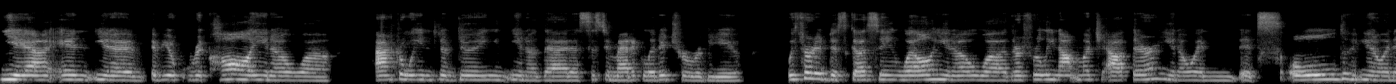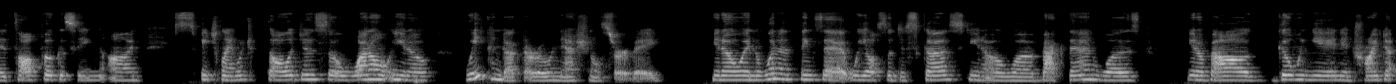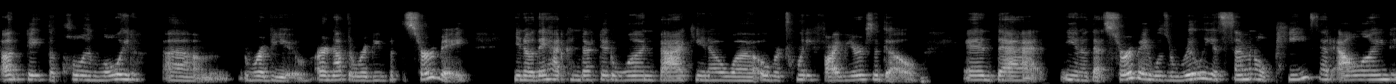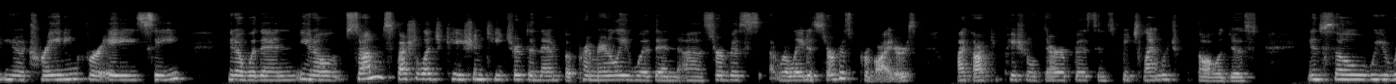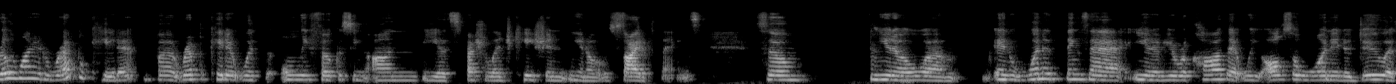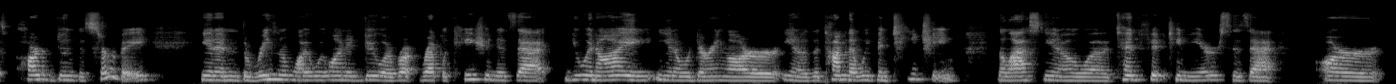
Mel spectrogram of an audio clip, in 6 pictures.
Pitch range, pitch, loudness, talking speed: 190-220 Hz, 205 Hz, -25 LUFS, 180 wpm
